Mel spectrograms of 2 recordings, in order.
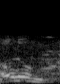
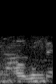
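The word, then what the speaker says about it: Olum (עולם): I want you to know what is that in Hebrew? Olum. – Olum. Same thing. – Olum. – The only they would spell it O-L-U-M.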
